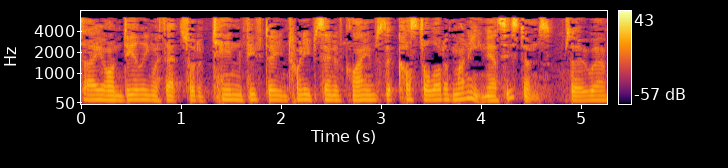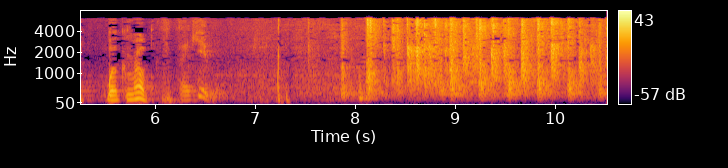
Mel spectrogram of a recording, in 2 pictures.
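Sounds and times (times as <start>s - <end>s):
speech: 0.0s - 6.8s
audience clapping at start of presentation: 7.8s - 10.5s.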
